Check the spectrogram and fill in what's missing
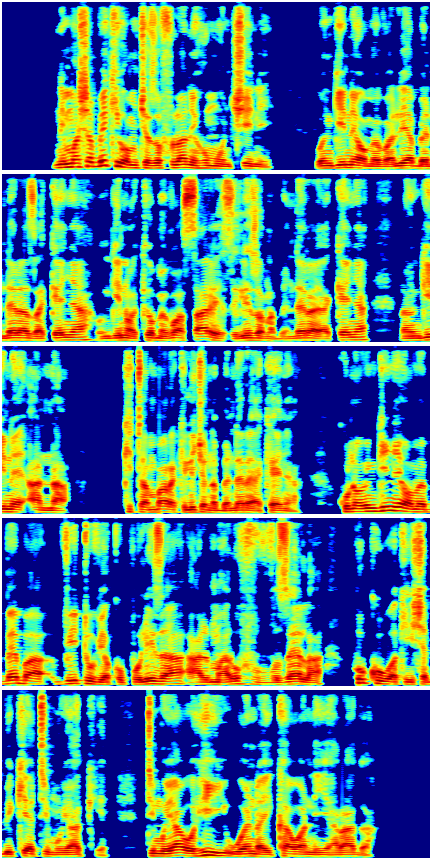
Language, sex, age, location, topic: Swahili, male, 36-49, Kisumu, government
